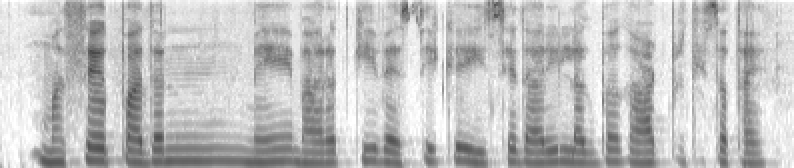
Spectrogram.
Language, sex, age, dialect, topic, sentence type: Hindi, female, 18-24, Awadhi Bundeli, agriculture, statement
